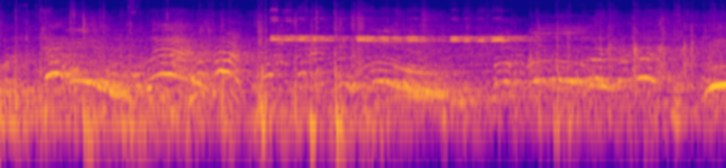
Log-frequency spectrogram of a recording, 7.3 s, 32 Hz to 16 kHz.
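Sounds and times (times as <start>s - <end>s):
crowd cheering and yelling at a women's roller derby bout: 0.5s - 7.2s
sustained high whistle-like tone: 2.7s - 5.2s.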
